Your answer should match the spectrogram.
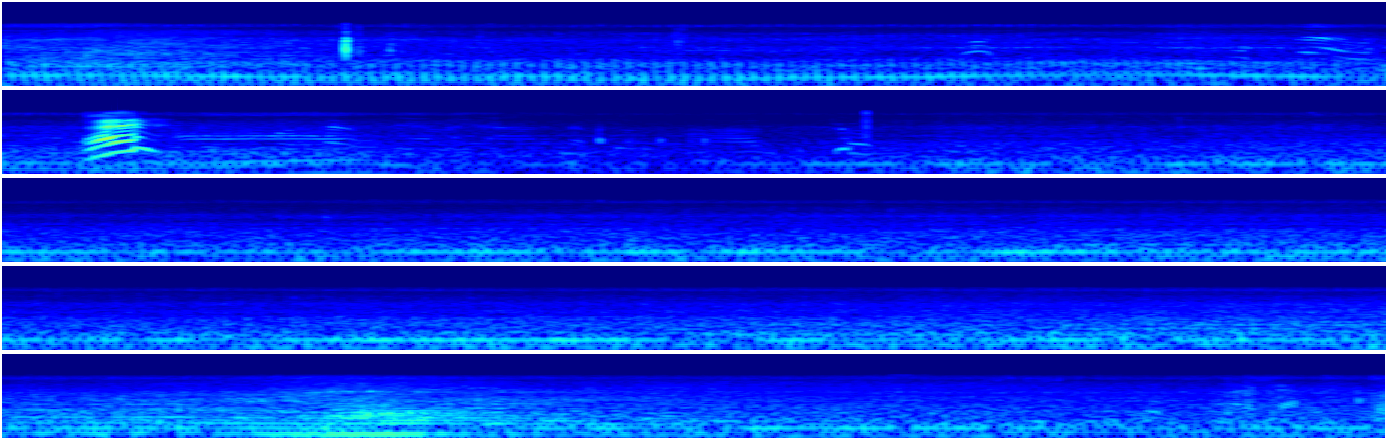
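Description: Steady low engine hum of nearby motor traffic, with one vehicle passing and swelling louder, then fading, near the end.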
